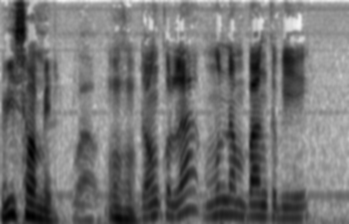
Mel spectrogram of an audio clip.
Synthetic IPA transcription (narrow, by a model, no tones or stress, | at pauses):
wiːsãmilwa̰w̩ɦdɔŋkulamunɐmbaŋkɐbije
